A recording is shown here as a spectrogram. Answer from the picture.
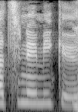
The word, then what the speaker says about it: Hatsune Miku: Like Hakune Mitsu? – Yeah, Hatsune Miku. – Yeah. Okay, there we go. Never mind. Yeah, I knew I got it wrong somewhere. – You had all the right syllables.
